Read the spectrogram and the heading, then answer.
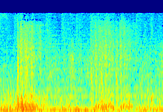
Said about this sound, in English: Heavy, heavy, heavy artillery fire. There's no doubt that it was the beginning of an attack.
